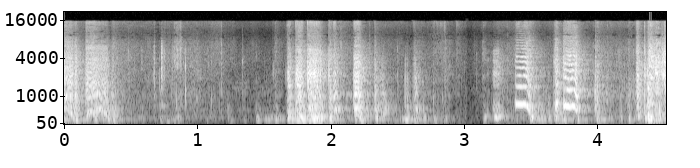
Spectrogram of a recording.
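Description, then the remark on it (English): A voice imitates Godzilla's roar in several harsh, rasping bursts with brief pauses between, rising into a strained high squeal toward the end. No other talking. “So anyway, that probably sounds nothing like the Godzilla roar because...”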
